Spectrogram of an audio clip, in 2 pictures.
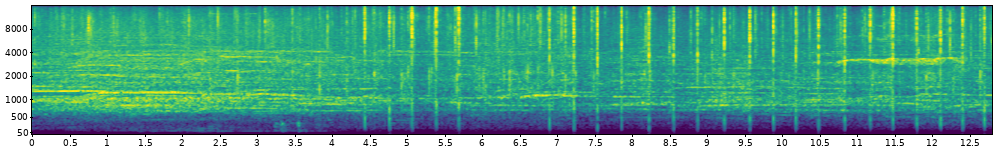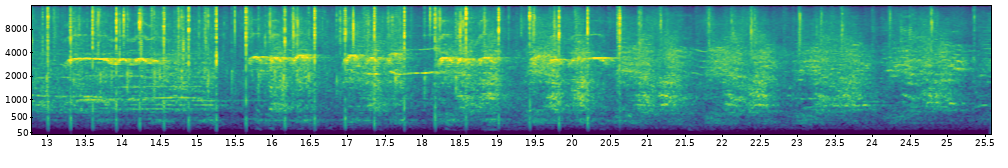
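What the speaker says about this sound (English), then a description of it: "And a big round of applause for all of our graduates." A large crowd at a spring college convocation for social and community services graduates applauds and cheers, with whoops and shouts over sustained loud clapping that keeps going for the whole stretch.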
